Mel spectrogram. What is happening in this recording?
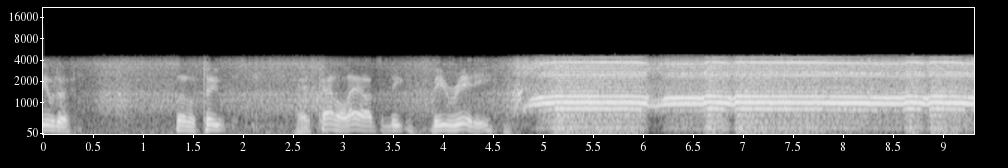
There is a hissing sound, a man talking, and then a small train whistle sound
